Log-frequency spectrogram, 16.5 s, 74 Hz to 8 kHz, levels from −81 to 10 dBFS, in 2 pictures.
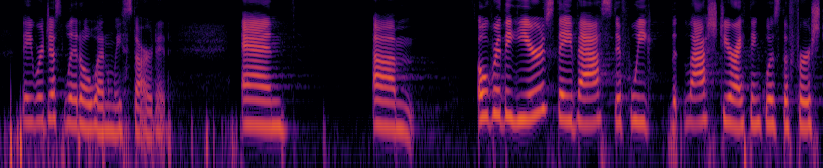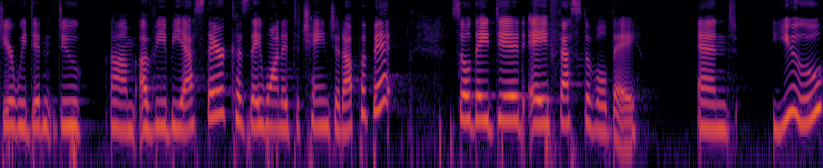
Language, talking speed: English, 175 wpm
